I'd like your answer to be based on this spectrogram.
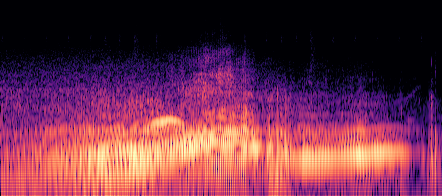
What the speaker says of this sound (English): Time started, it's going. Porsche Turbo GT on the track.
